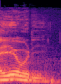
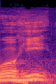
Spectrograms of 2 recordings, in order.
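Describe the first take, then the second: First: The name starts with an 'eu' sound, Portuguese style. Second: The name starts with an 'o' sound, French style. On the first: This is how people in Brazil read it. "o pessoal falava Eury, né, que é a pronúncia mais imediata" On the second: This is the family's original pronunciation. "o Orri é uma pronúncia francesa"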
